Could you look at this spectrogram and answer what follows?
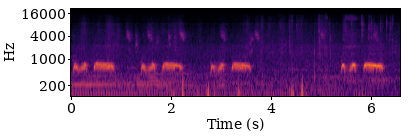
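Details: A dove coos in paired units, a clipped double note leading into a drawn-out coo, repeated several times with a pause midway; soft clicks and faint twittering of other birds behind.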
